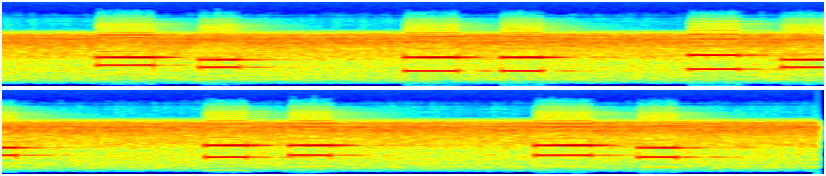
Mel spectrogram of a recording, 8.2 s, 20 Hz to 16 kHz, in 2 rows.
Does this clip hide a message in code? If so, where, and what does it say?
Yes: DTMF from 0.5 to 7.5 s, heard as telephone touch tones, dialled by hand, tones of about 230 ms, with phone line noise and room echo. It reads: 07 22 67 58 84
